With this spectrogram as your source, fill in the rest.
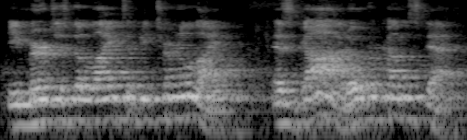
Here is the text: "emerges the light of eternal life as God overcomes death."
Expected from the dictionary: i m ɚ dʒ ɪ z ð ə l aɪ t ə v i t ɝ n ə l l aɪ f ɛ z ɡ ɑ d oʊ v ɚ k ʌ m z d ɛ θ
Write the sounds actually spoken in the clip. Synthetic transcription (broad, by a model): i m ɚ dʒ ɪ z ð ə l aɪ t ə v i t ɝ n l l aɪ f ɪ z ɡ ɑ d oʊ v ɚ k ʌ m z d ɛ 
